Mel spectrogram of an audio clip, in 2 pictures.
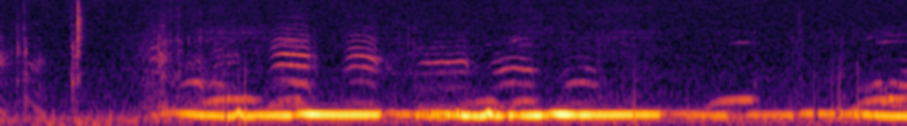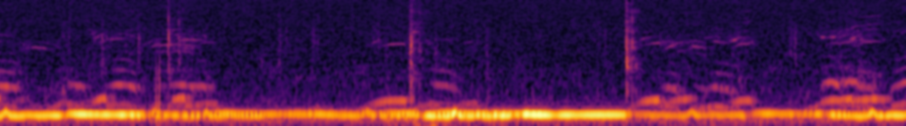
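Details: Male prairie chickens booming to attract a female on their display grounds: a low droning hum runs throughout, overlaid by many rapid cackling and whooping calls, with occasional camera shutter clicks.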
